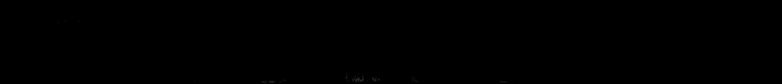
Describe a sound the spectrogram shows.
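Keyboard keys click in quick bursts as someone types.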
